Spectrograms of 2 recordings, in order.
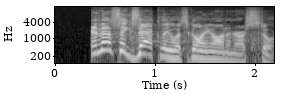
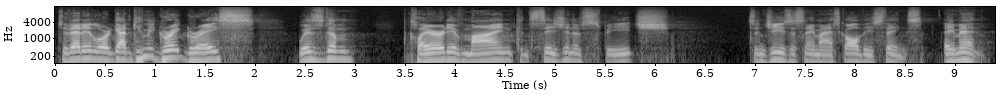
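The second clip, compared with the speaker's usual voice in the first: soft, low, reverent prayer voice; 8 semitones lower, 6 dB quieter than usual. Real, not acted. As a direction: pray it quietly and humbly. Opening prayer before sermon.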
